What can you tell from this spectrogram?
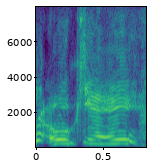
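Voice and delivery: high, laughing okay, brushing off a threat; giggling dismissive okay. Retold or imitated. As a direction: laugh it off right at him. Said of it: "me just going".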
